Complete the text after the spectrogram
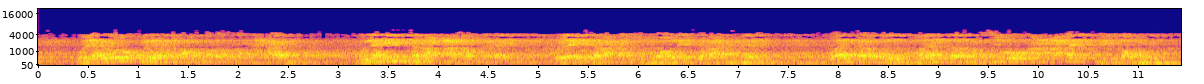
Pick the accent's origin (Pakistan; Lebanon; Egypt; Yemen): Egypt; واحفظ بلدنا مصر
